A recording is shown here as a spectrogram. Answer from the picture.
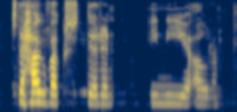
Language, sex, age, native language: Icelandic, female, 18-19, Icelandic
